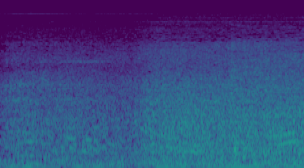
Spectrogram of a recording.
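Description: Steady rushing outdoor background noise, wind and street hiss on a live field microphone. It cuts in suddenly and grows a little louder about a second in.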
